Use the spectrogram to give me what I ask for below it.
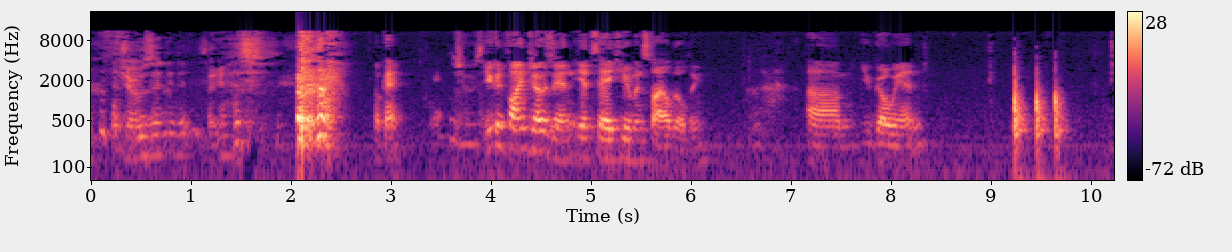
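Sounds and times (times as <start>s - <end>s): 
speech: 0.3s - 6.2s, 7.2s - 8.4s
knocking on the door of an inn: 9.2s - 9.8s.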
